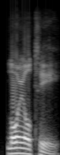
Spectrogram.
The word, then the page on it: loyalty: American English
